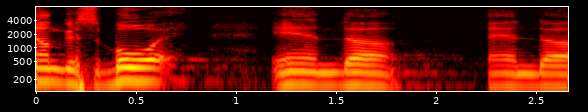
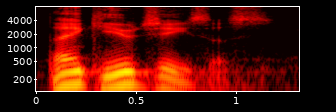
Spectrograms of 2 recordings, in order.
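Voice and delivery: much lower and softer, slow; soft aside; 6 semitones lower, 5 dB quieter, slower than usual. Real, not acted. Preacher thanking Jesus quietly between lines, hushed and low. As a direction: breathe it out under your breath.

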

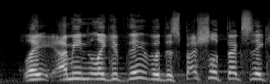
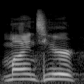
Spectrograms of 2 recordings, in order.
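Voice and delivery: ordinary delivery

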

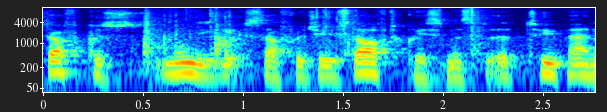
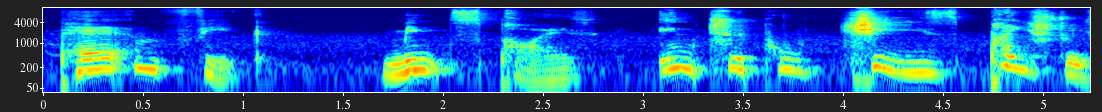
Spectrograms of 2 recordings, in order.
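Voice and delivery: slow reveal; 6 semitones higher, much slower than usual. Shown as a demonstration. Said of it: "reads the product name slowly".

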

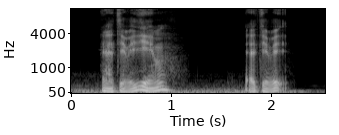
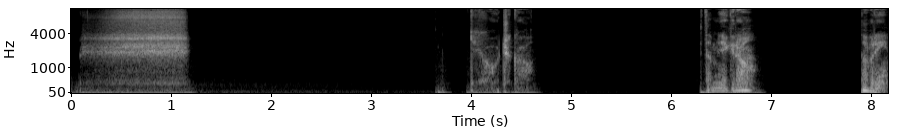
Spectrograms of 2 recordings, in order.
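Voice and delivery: unvoiced shushing; breathy shh and a whispered Tichoučko; whispered hush; 8 dB quieter, much slower than usual. Real, not acted. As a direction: hush yourself while hiding. Hiding, shushing himself.

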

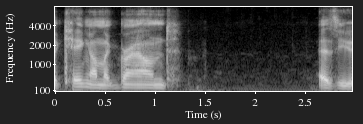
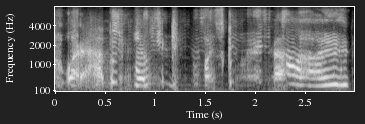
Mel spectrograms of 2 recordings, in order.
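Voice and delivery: much higher, breathless pleading voice; panicked captive. Acted. Traitor held by the jaw pleads in high panic. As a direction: squeak out confused panic.

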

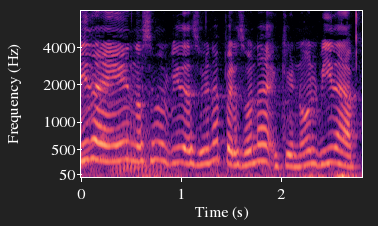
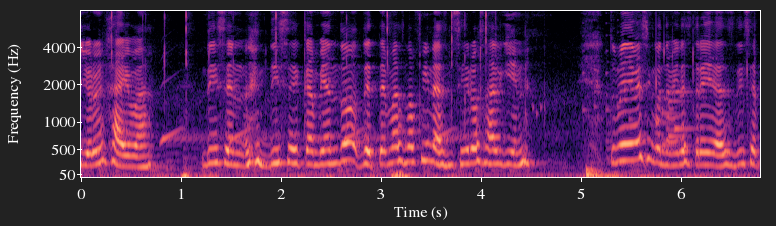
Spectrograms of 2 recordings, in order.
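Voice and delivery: usual speaking voice

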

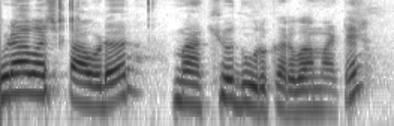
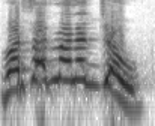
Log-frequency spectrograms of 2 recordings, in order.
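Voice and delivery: calling out; 10 semitones higher than usual. Real, not acted. Calling the cow in from rain.

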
